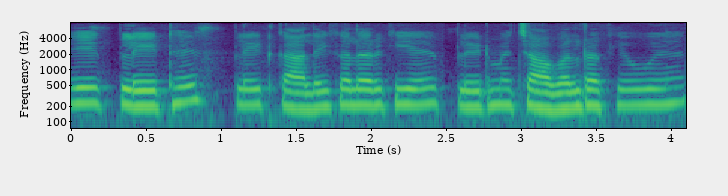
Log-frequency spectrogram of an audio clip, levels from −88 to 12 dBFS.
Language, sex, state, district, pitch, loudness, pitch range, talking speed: Hindi, female, Bihar, Purnia, 210 Hz, -15 LUFS, 200-220 Hz, 205 wpm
